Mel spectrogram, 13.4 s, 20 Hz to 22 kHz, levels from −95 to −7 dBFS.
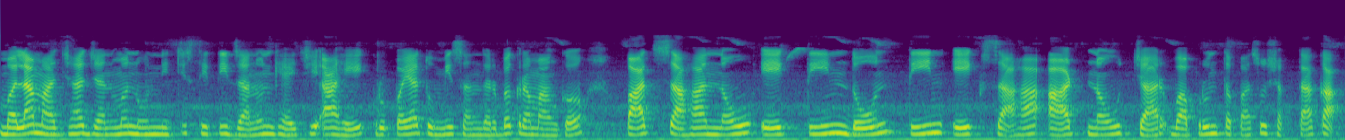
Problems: none marked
